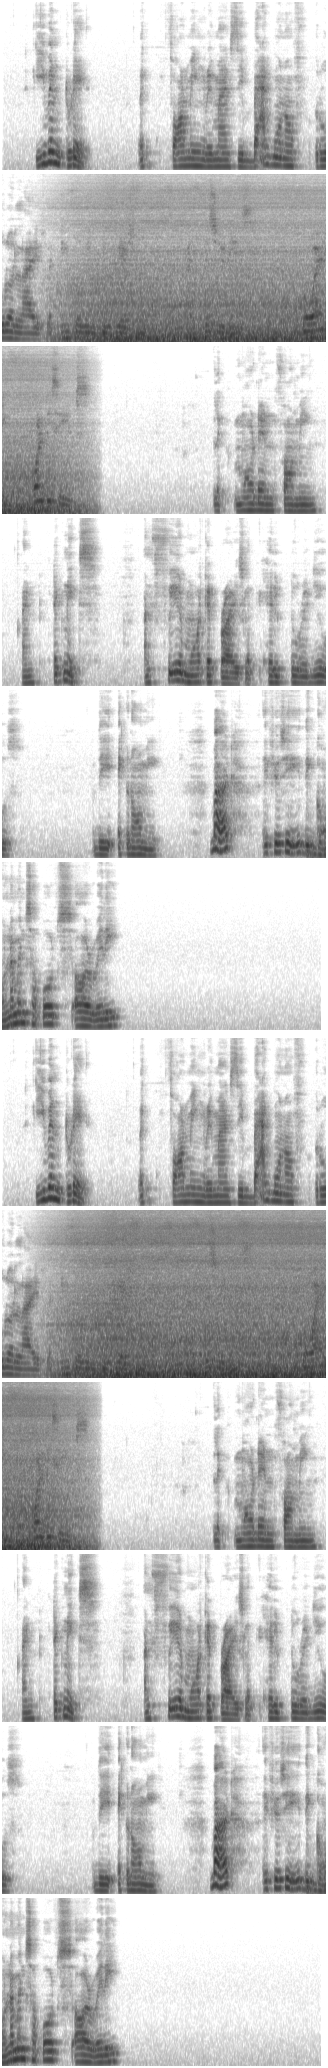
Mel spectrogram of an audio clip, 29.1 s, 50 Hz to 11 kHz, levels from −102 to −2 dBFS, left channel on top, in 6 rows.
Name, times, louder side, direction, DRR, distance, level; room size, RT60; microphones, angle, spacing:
voice 1, 0.5-1.3 2.0-2.2 2.6-7.1 7.6-8.7 9.4-11.0 12.9-14.5 14.9-15.1 15.3-16.0 16.7-19.6 20.8-21.8 22.6-23.1 23.3-26.0, equal, 30° right, 1.5 m, -33 dB
sound 1, 5.4-11.2, right 4 dB, 50° right, 0.5 m, -28 dB
13.5 x 4.8 x 3.5 m
head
